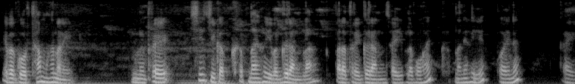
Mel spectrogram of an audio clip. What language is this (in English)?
Bodo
